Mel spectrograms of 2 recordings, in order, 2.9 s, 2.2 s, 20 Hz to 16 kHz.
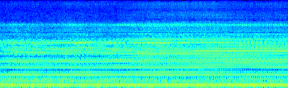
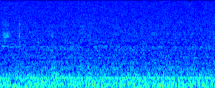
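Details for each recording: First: TiVo Series 3 HD (TCD652160) original fan at startup speed, replaced for weird noises: steady high whir with strong low hum and buzzy edge, loud noise said to ease as it slows; worn fan bearing. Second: Tivo Series 3 HD (TCD652160) with replacement Apevia CF7025S 70 mm cooling fan: very soft, even airy hiss, no ticking, rattle or hum, less airflow than Evercool; normal quiet fan running.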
